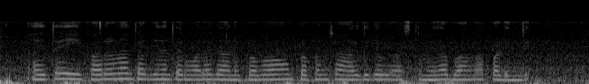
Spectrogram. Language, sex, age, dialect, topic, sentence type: Telugu, male, 18-24, Telangana, banking, statement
